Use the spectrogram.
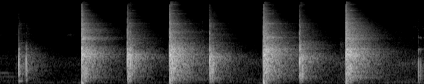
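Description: A metal hood hinge for a GTO restomod, clamped in a vise, is struck again and again through a wooden block. After two light taps come seven sharp, evenly paced blows that ring briefly, close and loud.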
